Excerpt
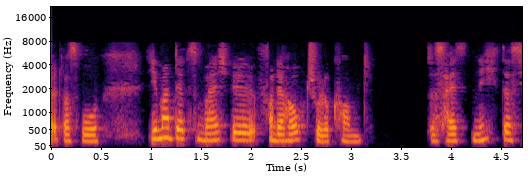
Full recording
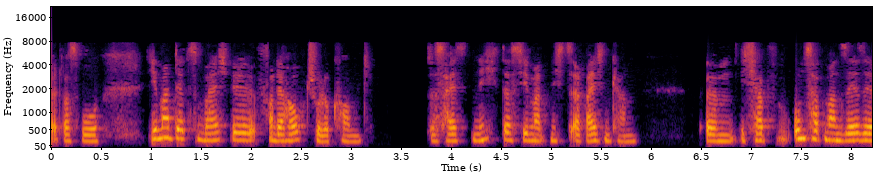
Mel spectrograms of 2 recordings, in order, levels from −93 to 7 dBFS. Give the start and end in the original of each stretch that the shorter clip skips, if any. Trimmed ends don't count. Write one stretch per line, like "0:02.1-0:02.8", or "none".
none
